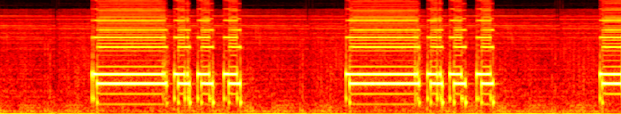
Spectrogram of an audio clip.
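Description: Computer PC-speaker BIOS beep code: one long electronic beep followed by three short beeps, the pattern repeating about every two and a half seconds.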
